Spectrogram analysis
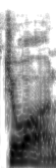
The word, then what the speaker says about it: Juwan: So, it's Juwan. We did say it correctly.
